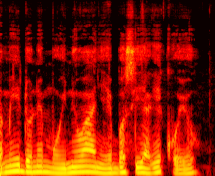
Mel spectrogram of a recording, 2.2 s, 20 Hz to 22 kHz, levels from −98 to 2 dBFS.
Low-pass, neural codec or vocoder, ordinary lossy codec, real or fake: none; none; none; real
